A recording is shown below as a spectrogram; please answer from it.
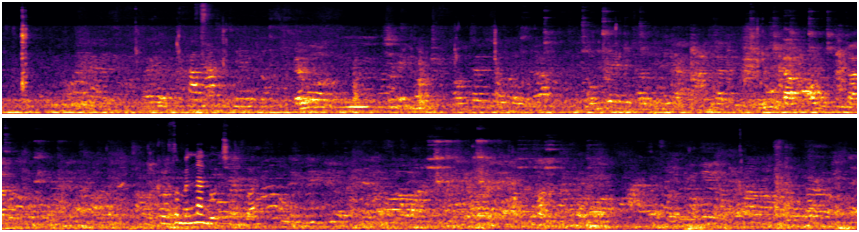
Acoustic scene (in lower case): restaurant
